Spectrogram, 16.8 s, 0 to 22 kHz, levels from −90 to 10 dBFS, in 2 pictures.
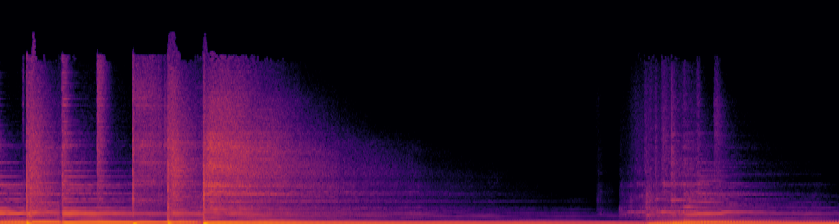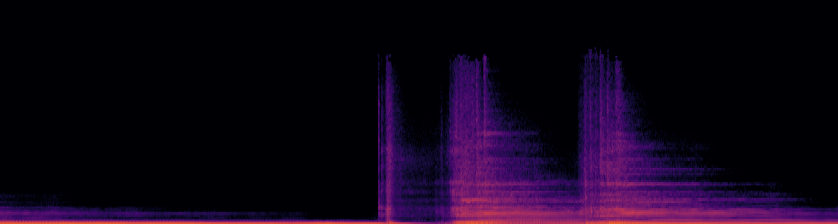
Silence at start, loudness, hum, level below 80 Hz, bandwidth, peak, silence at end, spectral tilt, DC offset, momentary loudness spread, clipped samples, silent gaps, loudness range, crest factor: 0 s; -29 LUFS; none; -40 dBFS; 17 kHz; -6 dBFS; 0 s; -5.5 dB/octave; under 0.1%; 16 LU; under 0.1%; none; 11 LU; 22 dB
